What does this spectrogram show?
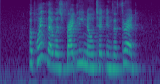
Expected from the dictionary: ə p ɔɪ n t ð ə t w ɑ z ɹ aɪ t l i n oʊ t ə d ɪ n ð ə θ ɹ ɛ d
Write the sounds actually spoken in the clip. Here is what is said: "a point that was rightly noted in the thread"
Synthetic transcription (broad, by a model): ə p ɔɪ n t ð ə t w ɑ z ɹ aɪ t l i n oʊ t ə d ɪ n ð ə θ ɹ ɛ d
